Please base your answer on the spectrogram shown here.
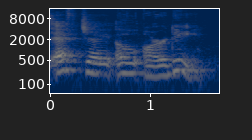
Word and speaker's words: fjord: the fourth type is an odd word its FJ Ord but it's pronounced fjord this is a fjord in Alaska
